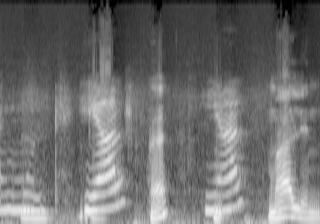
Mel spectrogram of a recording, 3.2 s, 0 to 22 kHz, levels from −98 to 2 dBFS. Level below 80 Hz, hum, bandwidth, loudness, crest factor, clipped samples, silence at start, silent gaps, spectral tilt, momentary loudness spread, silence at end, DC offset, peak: -34 dBFS; none; 14 kHz; -12 LUFS; 12 dB; under 0.1%; 0 s; none; -6.5 dB/octave; 8 LU; 0 s; under 0.1%; 0 dBFS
